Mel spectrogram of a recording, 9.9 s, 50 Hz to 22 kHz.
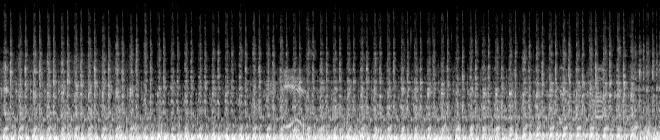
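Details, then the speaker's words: V8 engine on a wrecked deep-sea fishing boat, after $400 of repairs, runs with a deep, steady burble and even firing, no misses or knocks; running smoothly as it should. "All right, guys, so $400 later, and this sucker is finally purring like it should. It runs good, it starts up"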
